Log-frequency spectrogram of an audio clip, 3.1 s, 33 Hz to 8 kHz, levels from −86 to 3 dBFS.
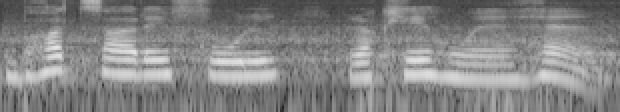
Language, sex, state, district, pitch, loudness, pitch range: Hindi, female, Arunachal Pradesh, Lower Dibang Valley, 205 Hz, -18 LUFS, 190-215 Hz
